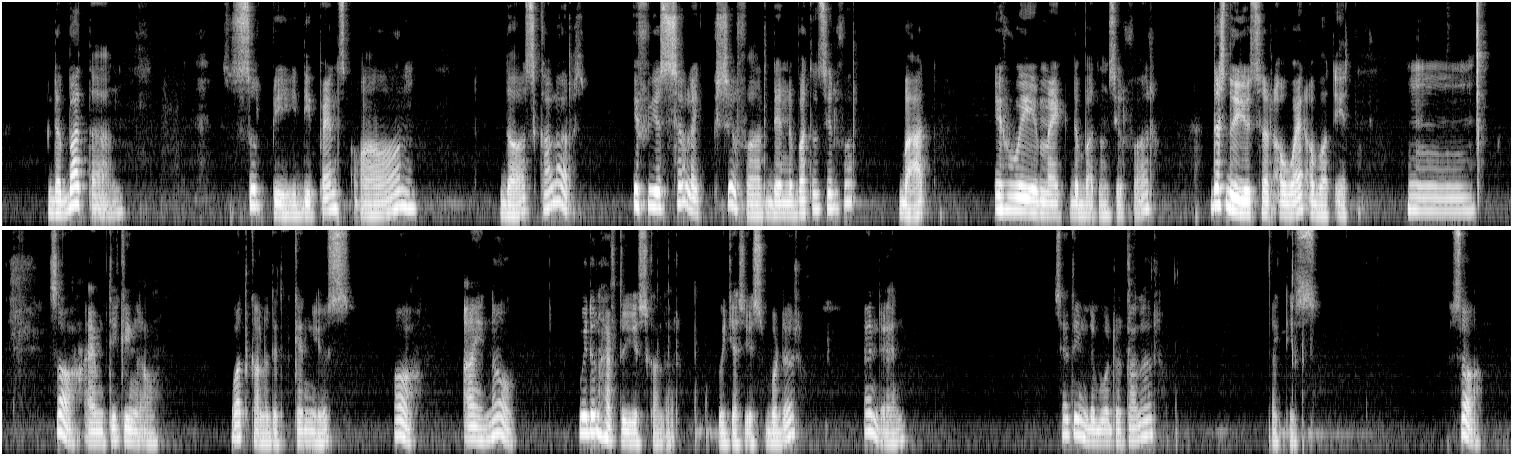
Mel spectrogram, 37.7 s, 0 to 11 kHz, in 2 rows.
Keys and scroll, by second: 33.1 ctrl+c.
